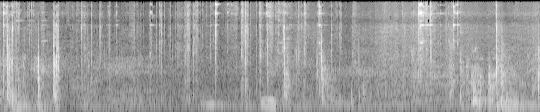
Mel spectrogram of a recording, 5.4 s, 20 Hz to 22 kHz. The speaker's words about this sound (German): Und jetzt öffnet sich die Tür und man sieht die Dicke der Wand, also über 2 Meter teilweise dick.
